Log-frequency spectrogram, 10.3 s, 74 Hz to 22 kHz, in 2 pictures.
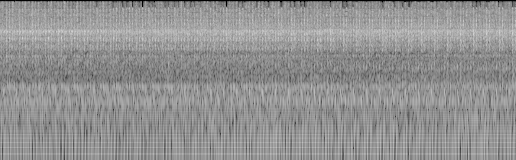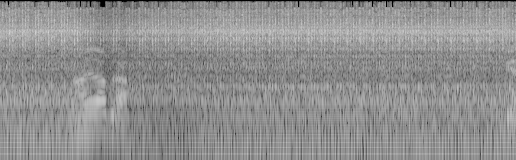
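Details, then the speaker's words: VW Golf Mk7 2.0 TDI (EA288, CLH), first start after replacing the factory-faulty timing belt tensioner roller that caused squealing: steady, even diesel idle with smooth clatter, no squeal or whine; normal idle. "Pierwsze odpalenie. Widać, że jest w porządku. Nie ma już żadnych dziwnych dźwięków. Chodzi tak, jak powinno chodzić."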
